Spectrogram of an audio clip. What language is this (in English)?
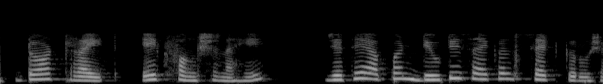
Marathi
